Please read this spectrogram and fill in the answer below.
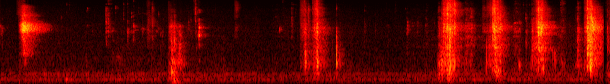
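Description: Close-miked eating of saucy seafood: a series of sharp, wet smacks and crunches, spaced a second or more apart at first, then four in quick succession near the end.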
